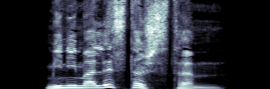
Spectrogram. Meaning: strong dative masculine/neuter singular superlative degree of minimalistisch
- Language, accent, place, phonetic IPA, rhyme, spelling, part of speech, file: German, Germany, Berlin, [minimaˈlɪstɪʃstəm], -ɪstɪʃstəm, minimalistischstem, adjective, De-minimalistischstem.ogg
